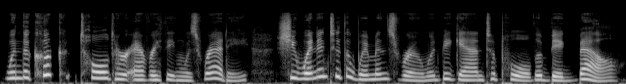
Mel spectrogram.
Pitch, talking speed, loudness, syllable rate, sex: 230 Hz, 200 wpm, -18 LUFS, 4.8 syllables/s, female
